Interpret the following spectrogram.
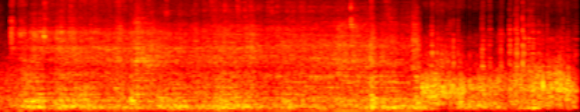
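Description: Skateboard wheels rolling over tiled stone pavement, a steady rumble. A run of sharp clicks comes near the end.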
